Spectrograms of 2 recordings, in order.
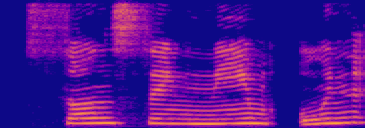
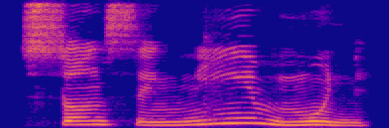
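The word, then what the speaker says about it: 선생님은: haciendo una pausa aquí como dividiendo, pero la forma más natural de hablar en coreano, chicos, es que la palabra, el sujeto continúe la pronunciación con la partícula de sujeto. El sujeto continúa la pronunciación con su partícula porque es su partícula. Entonces, lo más común es que los coreanos pronuncien esto. Son senimun.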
